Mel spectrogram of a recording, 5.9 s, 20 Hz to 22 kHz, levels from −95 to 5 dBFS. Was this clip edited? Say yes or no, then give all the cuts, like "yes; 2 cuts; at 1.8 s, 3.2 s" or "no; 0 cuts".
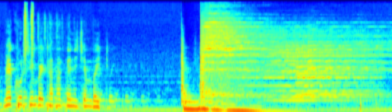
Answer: no; 0 cuts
